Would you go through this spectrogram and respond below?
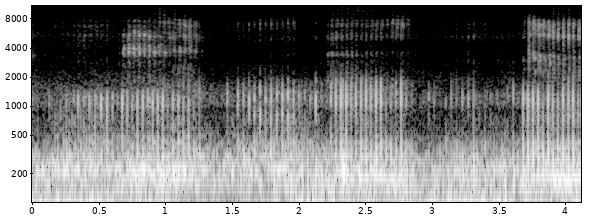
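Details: American Shorthair cat Conny, content next to her owner, purring loudly and deeply, with airy snoring hisses from the nose on several breaths over the low rumble.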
